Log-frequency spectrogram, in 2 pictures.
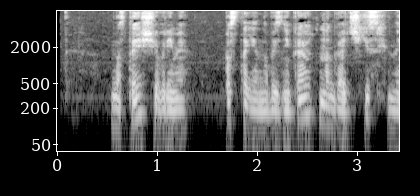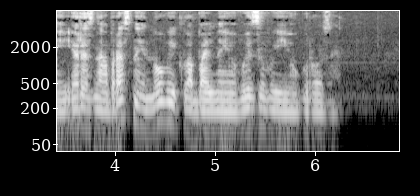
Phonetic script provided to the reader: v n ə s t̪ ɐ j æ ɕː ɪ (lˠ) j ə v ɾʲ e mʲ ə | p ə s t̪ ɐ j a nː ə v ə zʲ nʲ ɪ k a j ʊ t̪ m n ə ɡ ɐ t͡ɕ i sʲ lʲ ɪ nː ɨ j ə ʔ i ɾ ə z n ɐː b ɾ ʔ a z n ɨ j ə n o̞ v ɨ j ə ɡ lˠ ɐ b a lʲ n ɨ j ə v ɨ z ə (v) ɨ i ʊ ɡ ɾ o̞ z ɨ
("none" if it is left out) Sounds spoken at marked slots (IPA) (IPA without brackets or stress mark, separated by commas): none, v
